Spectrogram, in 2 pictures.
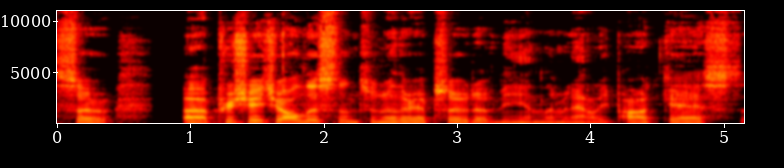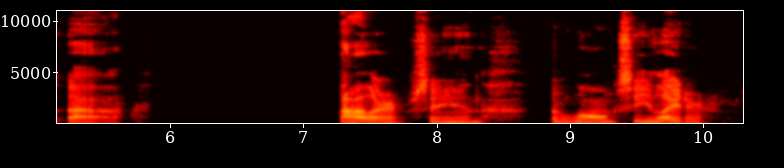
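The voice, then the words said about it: Southern US rural accent. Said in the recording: “this lovely redneck accent”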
